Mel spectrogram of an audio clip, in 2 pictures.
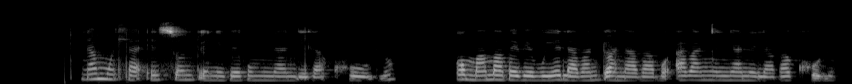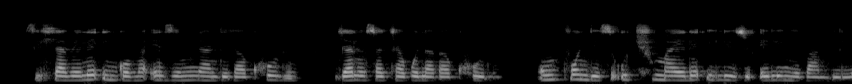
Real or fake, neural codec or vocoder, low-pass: real; none; 7.2 kHz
